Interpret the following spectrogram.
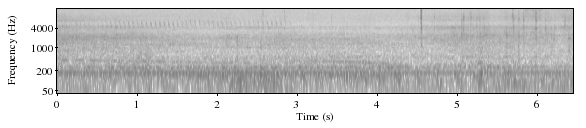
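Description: Road and engine noise inside a moving Suzuki car's cabin: a steady drone with a constant low hum.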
